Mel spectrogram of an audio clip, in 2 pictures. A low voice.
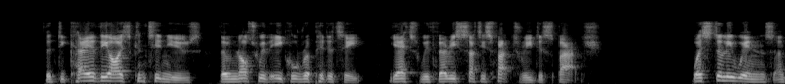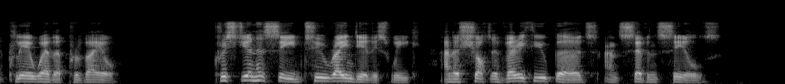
Yes: low, 130 Hz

